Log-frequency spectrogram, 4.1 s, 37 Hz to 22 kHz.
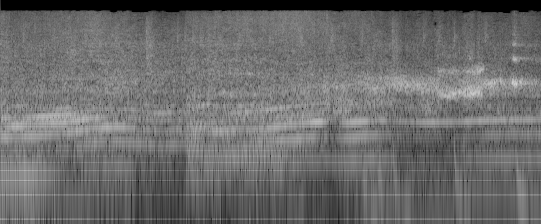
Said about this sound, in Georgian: რომ ლეგენდარული S60 თაობის M5 არ ვახსენოთ.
